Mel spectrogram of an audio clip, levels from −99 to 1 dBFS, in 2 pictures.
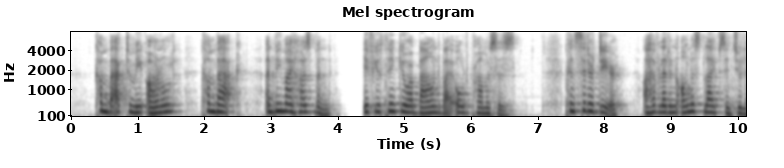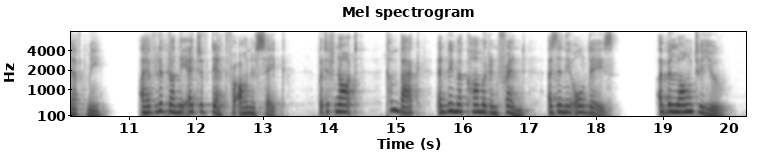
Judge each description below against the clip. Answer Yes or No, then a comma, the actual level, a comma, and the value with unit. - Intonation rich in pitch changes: No, average, 3.4 semitones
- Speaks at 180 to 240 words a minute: Yes, average, 190 wpm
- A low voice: No, high, 225 Hz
